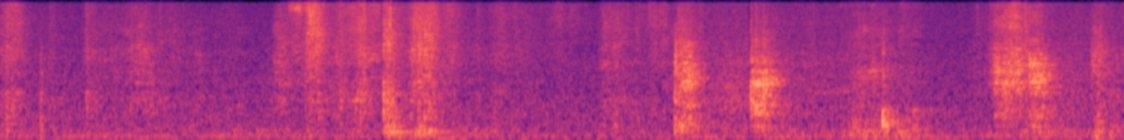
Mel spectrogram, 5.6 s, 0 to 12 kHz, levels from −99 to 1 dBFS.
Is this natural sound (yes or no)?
yes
